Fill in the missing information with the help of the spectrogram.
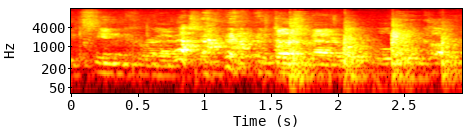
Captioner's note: laughs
